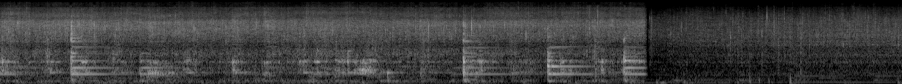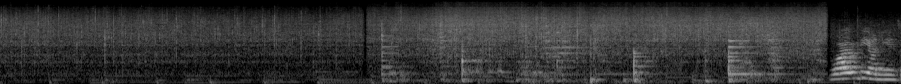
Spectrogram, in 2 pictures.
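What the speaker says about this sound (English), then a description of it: "then the onions, and I'm going to cook this for good 10 to 15 minutes until they're nice and golden." Onions fry in a pan with a steady sizzle while a utensil scrapes and stirs them in repeated bursts, close and moderately quiet, with a calmer stretch of plain sizzling in the middle.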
